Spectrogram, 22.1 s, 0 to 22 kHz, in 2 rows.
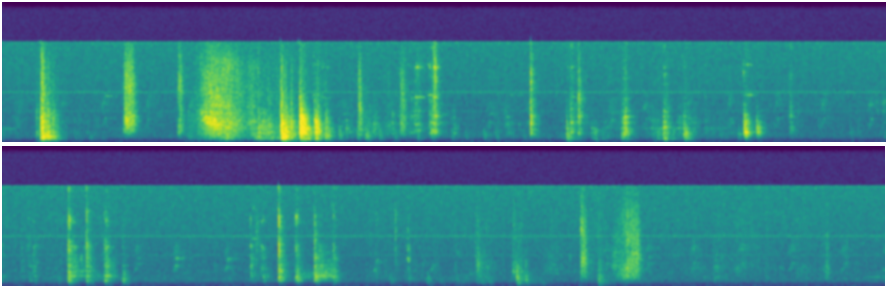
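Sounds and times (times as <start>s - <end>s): rustling swish: 1.6s - 3.2s, 18.6s - 19.2s
wooden parts clicking and knocking: 3.2s - 12.7s, 14.1s - 17.8s.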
